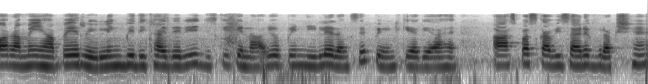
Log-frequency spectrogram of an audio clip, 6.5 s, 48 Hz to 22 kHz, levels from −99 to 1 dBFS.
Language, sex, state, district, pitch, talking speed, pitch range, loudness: Hindi, female, Chhattisgarh, Sarguja, 190 Hz, 240 wpm, 180-200 Hz, -18 LUFS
